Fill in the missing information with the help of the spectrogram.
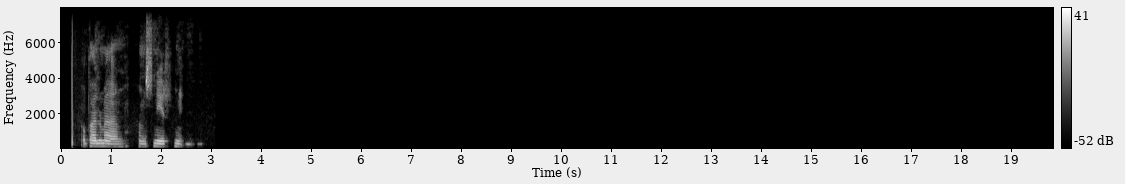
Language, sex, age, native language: Icelandic, male, 13, Icelandic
